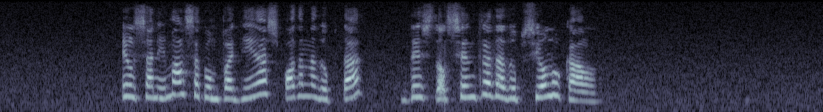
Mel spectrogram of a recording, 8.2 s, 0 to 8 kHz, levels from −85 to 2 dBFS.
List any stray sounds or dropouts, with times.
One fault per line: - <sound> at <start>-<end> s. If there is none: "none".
none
